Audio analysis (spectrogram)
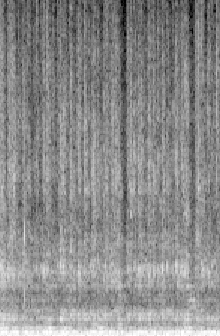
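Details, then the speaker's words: Big-cam engine just fitted with Aces Killshot Fusion fuel injection, just after first start: deep loping exhaust beat with uneven lope and loud low rumble, the usual choppy idle of a big meaty cam, running properly. "Fires right up, and it does have a big meaty cam in there, so it does run like that"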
